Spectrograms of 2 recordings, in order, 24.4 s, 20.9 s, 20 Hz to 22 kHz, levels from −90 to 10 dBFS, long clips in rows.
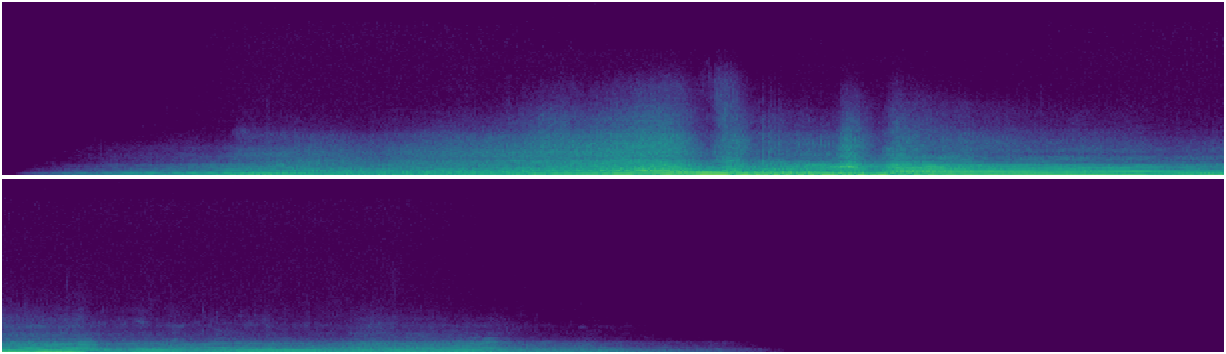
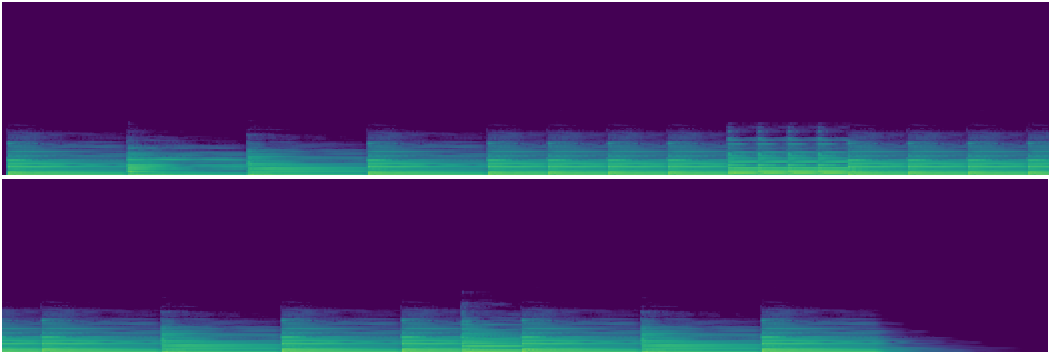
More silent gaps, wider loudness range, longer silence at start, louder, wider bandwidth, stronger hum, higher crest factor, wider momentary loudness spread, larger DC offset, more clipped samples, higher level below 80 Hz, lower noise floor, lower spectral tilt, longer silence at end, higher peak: neither; first, 19 LU vs 5 LU; first, 1 s vs 0.05 s; second, -23 LUFS vs -18 LUFS; first, 9 kHz vs 5 kHz; neither; about the same, 18 dB vs 16 dB; first, 19 LU vs 8 LU; neither; neither; about the same, -46 dBFS vs -44 dBFS; second, -77 dBFS vs -86 dBFS; second, -7.5 dB/octave vs -10.5 dB/octave; first, 6.2 s vs 1.5 s; second, -8 dBFS vs -2 dBFS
